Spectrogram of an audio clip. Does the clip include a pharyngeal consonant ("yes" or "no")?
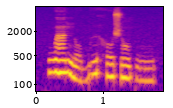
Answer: no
